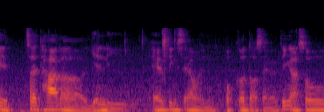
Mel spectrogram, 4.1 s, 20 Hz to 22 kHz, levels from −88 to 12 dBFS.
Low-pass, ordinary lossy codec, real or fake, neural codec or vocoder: none; none; real; none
